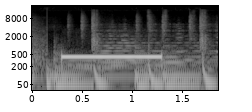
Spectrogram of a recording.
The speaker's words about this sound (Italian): E adesso insomma lo, lo andiamo a chiamare, gli telefoniamo, vediamo se ci risponde.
